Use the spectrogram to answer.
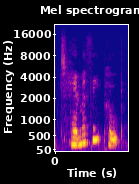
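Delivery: ordinary talk, nothing marked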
